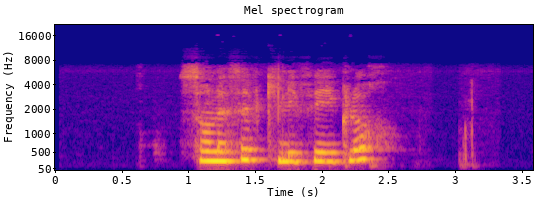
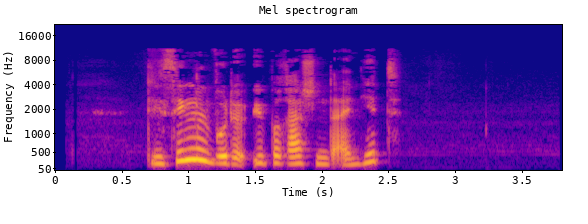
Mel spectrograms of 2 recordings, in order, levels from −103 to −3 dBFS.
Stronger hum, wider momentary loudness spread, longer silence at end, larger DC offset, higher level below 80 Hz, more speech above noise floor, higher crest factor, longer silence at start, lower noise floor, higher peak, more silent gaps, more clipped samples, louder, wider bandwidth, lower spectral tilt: neither; second, 9 LU vs 14 LU; about the same, 1.15 s vs 1.25 s; neither; first, -66 dBFS vs -78 dBFS; first, 57 dB vs 50 dB; about the same, 16 dB vs 18 dB; first, 0.95 s vs 0.7 s; about the same, -72 dBFS vs -72 dBFS; first, -2 dBFS vs -6 dBFS; neither; neither; first, -17 LUFS vs -23 LUFS; second, 7.2 kHz vs 11.5 kHz; second, -4.5 dB/octave vs -6 dB/octave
